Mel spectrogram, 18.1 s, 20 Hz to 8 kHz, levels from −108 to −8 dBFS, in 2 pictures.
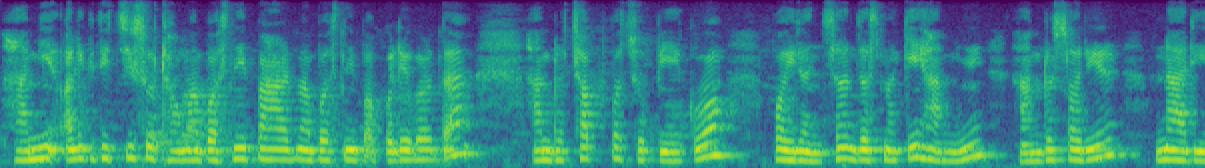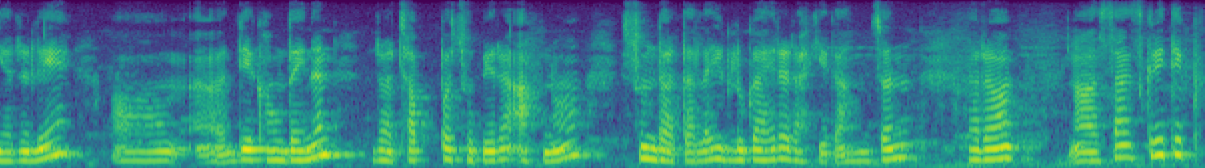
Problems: constant background noise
